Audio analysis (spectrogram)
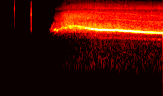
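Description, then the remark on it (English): Two tiny clicks, then a single loud, breathy human whistle that holds one high note and slowly slides downward in pitch for over a second, with no talking. “The sonic noise that we've been hearing about that needs to happen, it needs to be my whistle.”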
